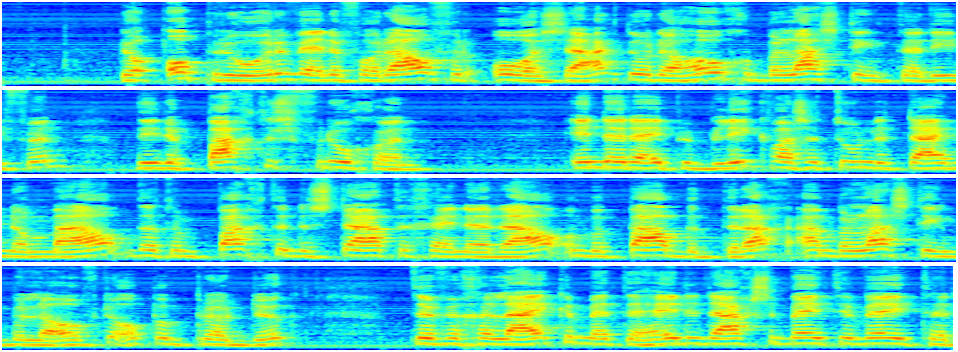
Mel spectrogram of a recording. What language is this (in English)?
Dutch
